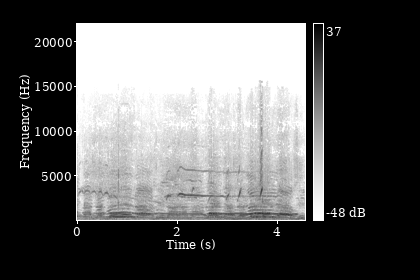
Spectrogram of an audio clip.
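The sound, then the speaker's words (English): Protesters shouting in a street in Harare, Zimbabwe's capital, during deadly violent protests: a dense crowd of many voices yelling and crying out continuously, loud throughout with no pause. “That's the sound of protesters in Harare,”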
